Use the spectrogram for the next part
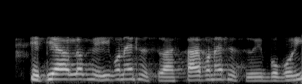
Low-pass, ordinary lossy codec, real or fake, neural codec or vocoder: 3.6 kHz; none; fake; codec, 16 kHz, 4 kbps, FreqCodec, larger model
